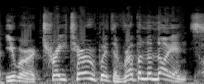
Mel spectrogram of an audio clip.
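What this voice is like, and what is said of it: Put-on West Country English accent. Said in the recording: “the West Country accent ... he was also from the West Country. So he had an accent. And it was the kind of constant joke that if he was reading his lines during the film, how funny that must have been”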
